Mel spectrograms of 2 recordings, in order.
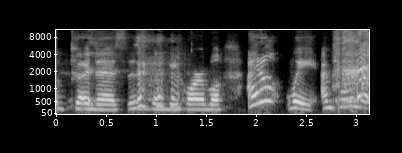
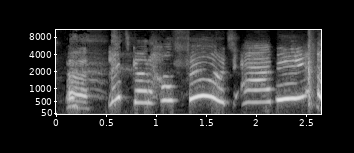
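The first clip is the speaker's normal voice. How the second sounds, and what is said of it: Imitates a character's voice. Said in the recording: “your best Bingo Bronson impersonation”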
